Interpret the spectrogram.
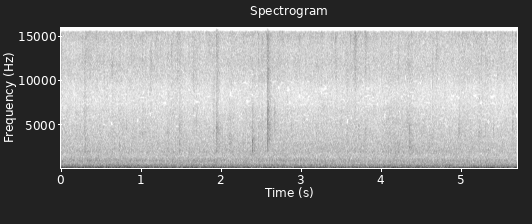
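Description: Rainstorm: steady rain with a low rumble underneath and a few sharp drip taps, about two and four seconds in.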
